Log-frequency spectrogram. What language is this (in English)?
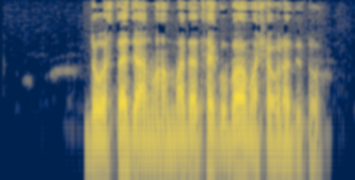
Phalura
